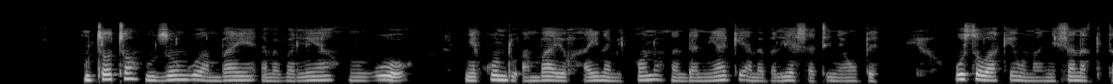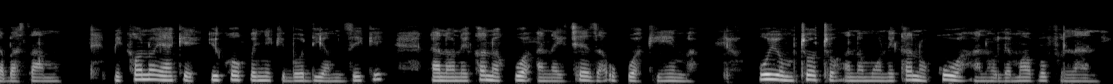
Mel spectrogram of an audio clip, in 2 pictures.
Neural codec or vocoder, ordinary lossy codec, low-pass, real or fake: none; AAC, 48 kbps; 7.2 kHz; real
